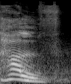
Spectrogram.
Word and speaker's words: half: letter in the middle have have not halved all right talk talk woke walk okay so we have silent l in the middle of these words all right half all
